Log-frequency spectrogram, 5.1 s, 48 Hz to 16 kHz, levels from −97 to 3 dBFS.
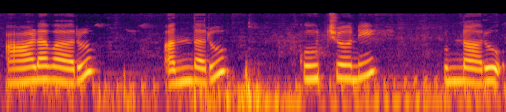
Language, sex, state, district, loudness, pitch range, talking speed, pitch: Telugu, female, Andhra Pradesh, Annamaya, -14 LUFS, 235-275 Hz, 45 wpm, 245 Hz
